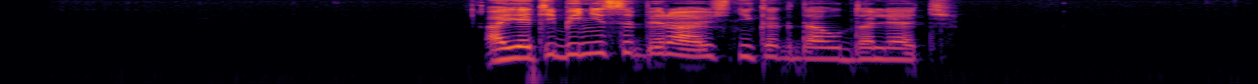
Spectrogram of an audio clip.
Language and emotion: Russian, neutral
